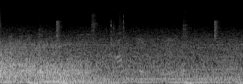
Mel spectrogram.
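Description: A car engine idling with a low steady hum, under background chatter from people nearby and a few light clicks.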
